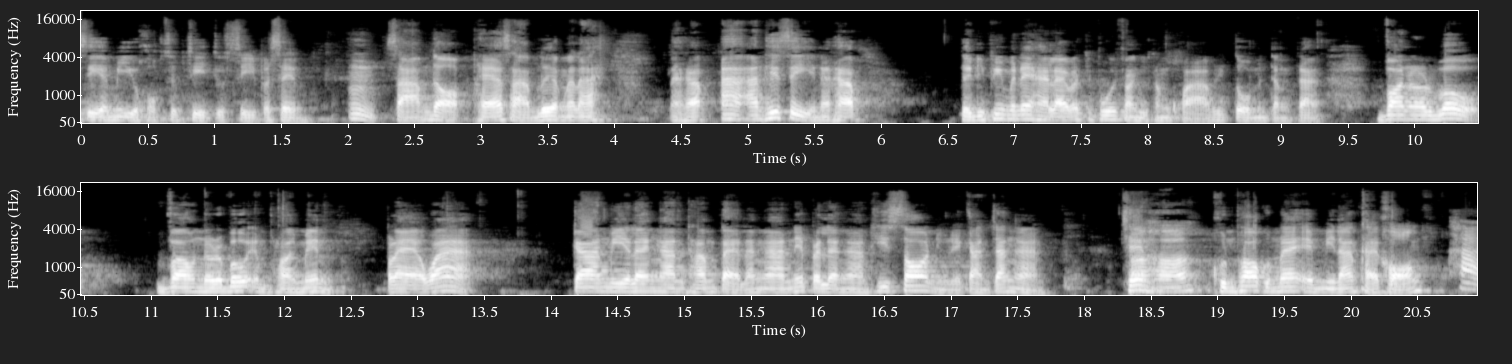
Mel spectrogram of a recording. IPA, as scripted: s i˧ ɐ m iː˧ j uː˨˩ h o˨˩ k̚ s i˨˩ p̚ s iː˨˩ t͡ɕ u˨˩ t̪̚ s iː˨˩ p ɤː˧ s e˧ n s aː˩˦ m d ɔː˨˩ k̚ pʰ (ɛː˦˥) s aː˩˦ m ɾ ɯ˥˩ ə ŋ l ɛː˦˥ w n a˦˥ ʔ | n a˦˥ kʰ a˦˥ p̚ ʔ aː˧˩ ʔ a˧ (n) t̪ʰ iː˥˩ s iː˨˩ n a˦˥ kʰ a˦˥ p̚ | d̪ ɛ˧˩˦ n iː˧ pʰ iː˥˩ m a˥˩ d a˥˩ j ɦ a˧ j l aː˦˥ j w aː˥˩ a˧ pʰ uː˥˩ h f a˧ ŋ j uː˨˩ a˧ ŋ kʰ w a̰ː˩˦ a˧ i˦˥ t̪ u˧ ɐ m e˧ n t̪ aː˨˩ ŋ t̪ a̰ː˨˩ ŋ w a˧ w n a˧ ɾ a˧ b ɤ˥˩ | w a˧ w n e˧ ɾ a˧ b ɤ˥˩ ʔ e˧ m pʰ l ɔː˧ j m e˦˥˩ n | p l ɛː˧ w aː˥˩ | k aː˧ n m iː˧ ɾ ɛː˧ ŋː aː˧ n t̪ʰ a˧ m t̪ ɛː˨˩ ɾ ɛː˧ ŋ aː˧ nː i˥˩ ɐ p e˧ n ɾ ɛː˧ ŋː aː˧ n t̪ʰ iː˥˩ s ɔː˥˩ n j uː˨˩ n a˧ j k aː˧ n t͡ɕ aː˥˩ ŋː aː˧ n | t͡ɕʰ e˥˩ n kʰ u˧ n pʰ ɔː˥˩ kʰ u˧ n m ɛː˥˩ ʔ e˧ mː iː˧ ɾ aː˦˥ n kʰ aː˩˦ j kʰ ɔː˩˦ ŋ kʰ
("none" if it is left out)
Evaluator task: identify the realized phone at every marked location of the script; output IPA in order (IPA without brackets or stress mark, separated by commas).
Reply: ɛː˦˥, n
